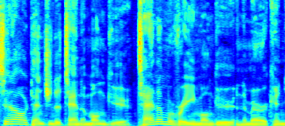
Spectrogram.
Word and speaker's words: Mongeau: It's funny because in my very first Idubbbz, I was like, "It's Mongo, guys. Get it right."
